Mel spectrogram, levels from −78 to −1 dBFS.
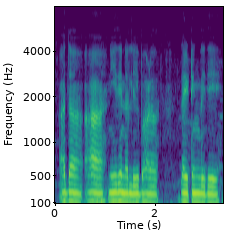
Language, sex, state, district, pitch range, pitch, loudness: Kannada, male, Karnataka, Bidar, 115-125 Hz, 120 Hz, -17 LUFS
